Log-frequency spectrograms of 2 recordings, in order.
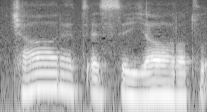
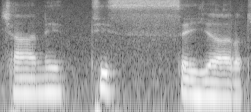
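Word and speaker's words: كانت السيارة: Kânet es-seyyâratu emâmel beyti. Kânet es-seyyâratu diye okuyorum ama aslında kânetis-seyyâratu. Şuradaki T S'e vererek okunur.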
